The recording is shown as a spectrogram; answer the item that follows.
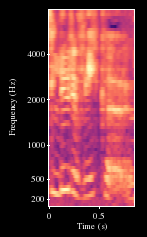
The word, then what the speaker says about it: Ludovico: Like my favourite instrumental composer who's not a soundtrack composer is, I can never pronounce his name, but it's like Ludovici Einaudi. – I think it's Ludovico. – That's it. – Ludovico.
